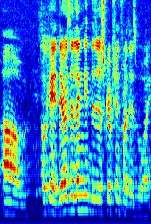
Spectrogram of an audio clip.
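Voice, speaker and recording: A man's voice: on the high side, a little fast, bright, forceful tone. A man casually reacting to short clips, chatty and laughing often. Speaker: reaction video host.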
